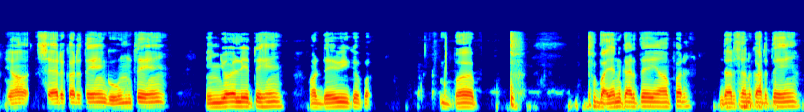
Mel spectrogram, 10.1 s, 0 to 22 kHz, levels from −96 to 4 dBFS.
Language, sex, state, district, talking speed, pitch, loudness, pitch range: Hindi, male, Uttar Pradesh, Etah, 130 wpm, 135 Hz, -15 LUFS, 125-140 Hz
